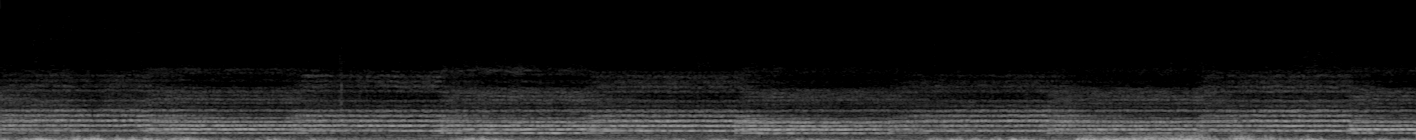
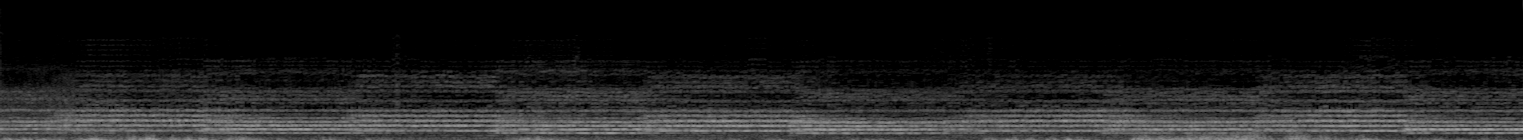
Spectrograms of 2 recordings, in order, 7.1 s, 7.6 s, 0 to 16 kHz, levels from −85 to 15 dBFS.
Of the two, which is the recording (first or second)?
second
